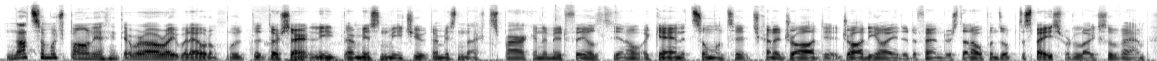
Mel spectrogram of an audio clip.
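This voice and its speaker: A man's voice: lowish voice, fast talker, few pauses, fairly bright tone, clear, resonant tone. A man chatting casually about fantasy football on a podcast, opinionated and full of restarts. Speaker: podcast panelist.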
